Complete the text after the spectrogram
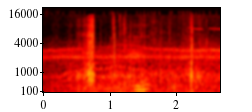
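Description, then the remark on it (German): Soft handling noises of an old tobacco pouch being opened and rummaged through: a few brief zip-like rasps and crinkly scrapes at uneven intervals over a faint steady background hum. “Moment, was liegt da denn? Ein äh, alter Tabaksbeutel?”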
